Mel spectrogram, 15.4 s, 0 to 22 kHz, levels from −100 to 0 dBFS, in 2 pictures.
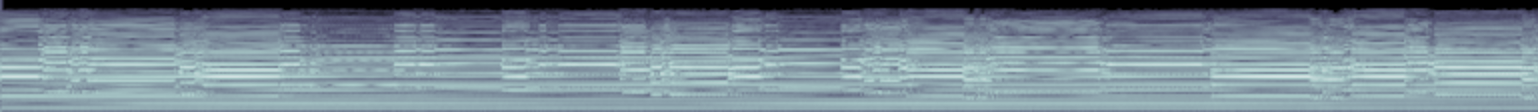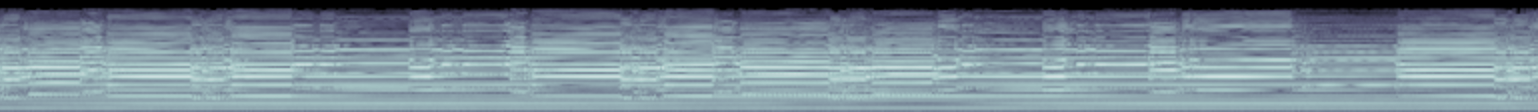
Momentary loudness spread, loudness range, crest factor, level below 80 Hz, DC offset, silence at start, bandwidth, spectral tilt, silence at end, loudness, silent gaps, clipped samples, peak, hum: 4 LU; 2 LU; 14 dB; -70 dBFS; under 0.1%; 0 s; 15.5 kHz; -1 dB/octave; 0 s; -16 LUFS; none; under 0.1%; -4 dBFS; none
